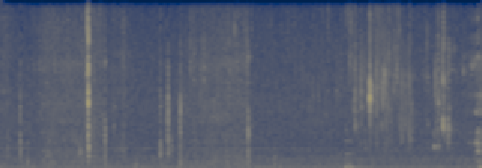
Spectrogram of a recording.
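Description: Chicken broth poured over pieces of toasted white bread for old-fashioned chicken and dressing, a quiet steady drizzle with faint drips over a low kitchen hum.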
